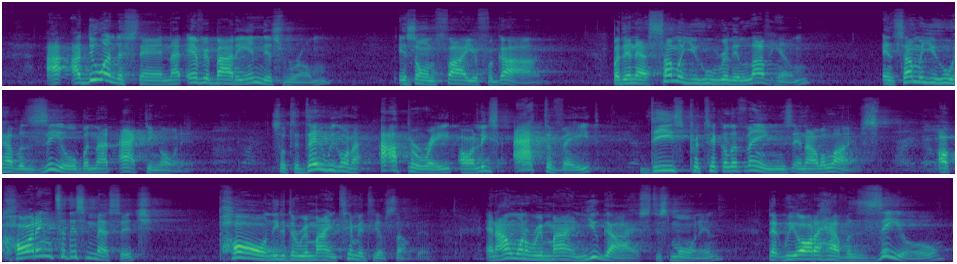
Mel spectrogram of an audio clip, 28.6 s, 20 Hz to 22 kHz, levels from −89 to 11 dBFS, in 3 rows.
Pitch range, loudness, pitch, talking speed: 145-215 Hz, -26 LUFS, 175 Hz, 170 wpm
